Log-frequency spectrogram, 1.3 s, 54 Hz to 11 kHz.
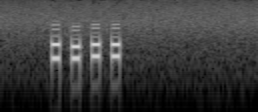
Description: DTMF, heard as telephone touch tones, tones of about 40 ms. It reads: 2155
